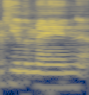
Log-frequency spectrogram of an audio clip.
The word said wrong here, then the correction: Guillaume: There's no N. – Guillemain. Look, I can't pronounce his name. Guillaume.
